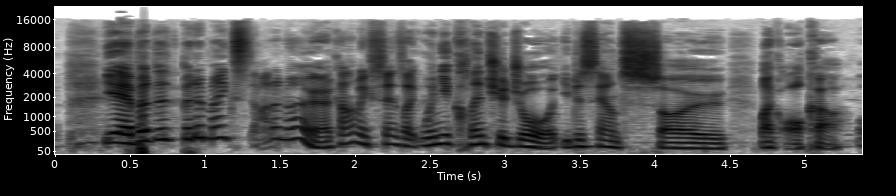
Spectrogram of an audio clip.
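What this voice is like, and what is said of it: Australian accent. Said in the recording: “Aussie ... I come from, like, the North Shore of Sydney, and so I do have that kind of accent”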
